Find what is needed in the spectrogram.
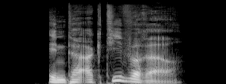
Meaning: inflection of interaktiv: 1. strong/mixed nominative masculine singular comparative degree 2. strong genitive/dative feminine singular comparative degree 3. strong genitive plural comparative degree
- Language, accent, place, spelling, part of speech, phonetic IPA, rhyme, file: German, Germany, Berlin, interaktiverer, adjective, [ˌɪntɐʔakˈtiːvəʁɐ], -iːvəʁɐ, De-interaktiverer.ogg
